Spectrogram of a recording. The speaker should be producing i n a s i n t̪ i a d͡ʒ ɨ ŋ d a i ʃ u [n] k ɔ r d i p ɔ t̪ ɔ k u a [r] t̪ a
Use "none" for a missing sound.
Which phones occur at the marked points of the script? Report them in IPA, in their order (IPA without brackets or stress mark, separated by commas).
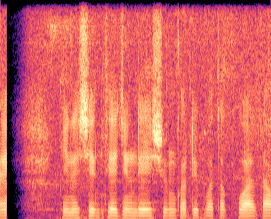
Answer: ŋ, l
